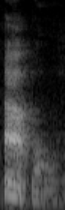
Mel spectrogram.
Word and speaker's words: Apple: The correct pronunciation is apple.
